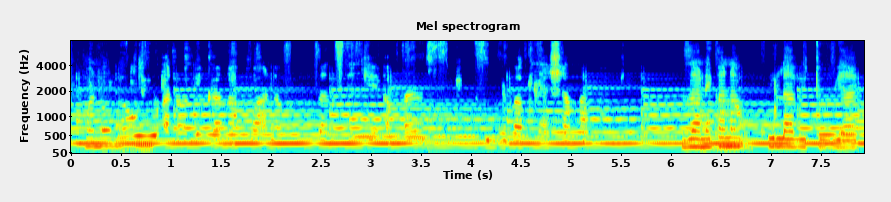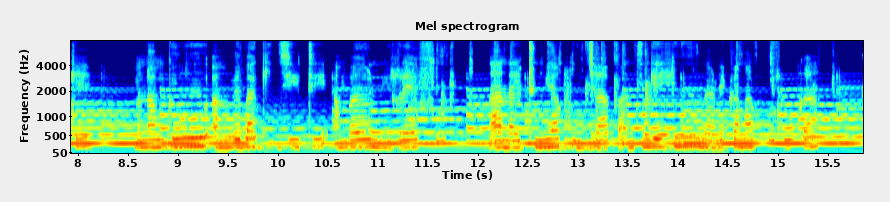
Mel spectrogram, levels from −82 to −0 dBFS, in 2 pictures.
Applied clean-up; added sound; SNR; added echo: none; Piano; -1 dB; none.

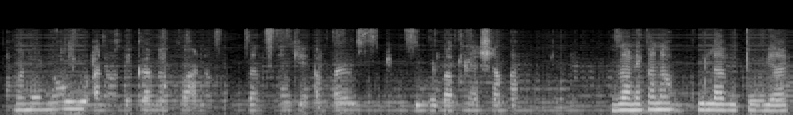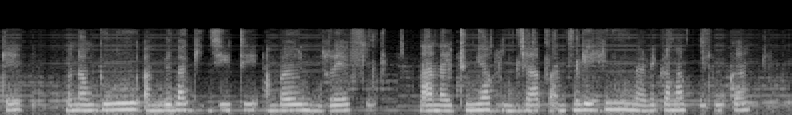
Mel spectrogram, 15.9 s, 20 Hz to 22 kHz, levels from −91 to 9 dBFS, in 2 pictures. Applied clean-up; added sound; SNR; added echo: neural separator model SepFormer DNS4.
